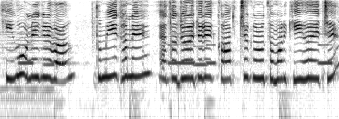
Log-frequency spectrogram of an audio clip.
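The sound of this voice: A woman's cartoonish character voice at an extremely high pitch, moving at a moderate pace, with faint music in the background.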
